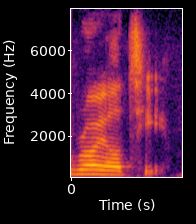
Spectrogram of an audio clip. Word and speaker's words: royalty: There are free fleas for all the loyal royalty. Jose. There are free fleas for all their loyal royalty. Good. And don't roll your R's in English. Right? Yeah. Okay. At the beginning of the word, say royalty.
